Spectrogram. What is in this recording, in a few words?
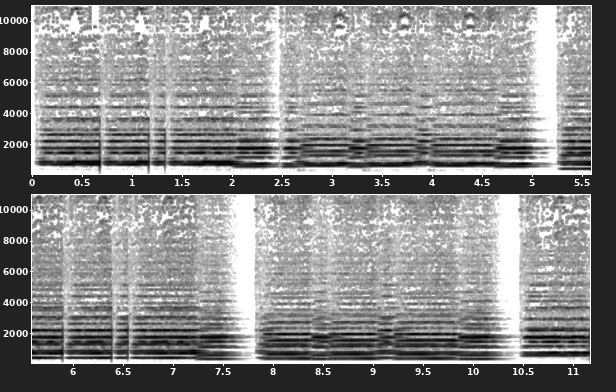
duet, flute tunes; Paisiello; Whither my love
